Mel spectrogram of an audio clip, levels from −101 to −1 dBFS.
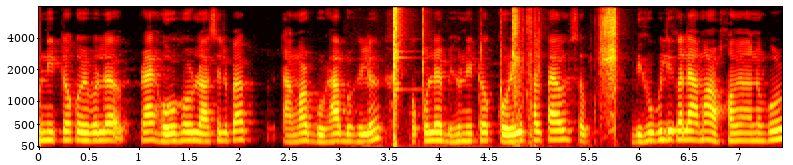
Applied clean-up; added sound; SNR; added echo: neural mask model RNNoise.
